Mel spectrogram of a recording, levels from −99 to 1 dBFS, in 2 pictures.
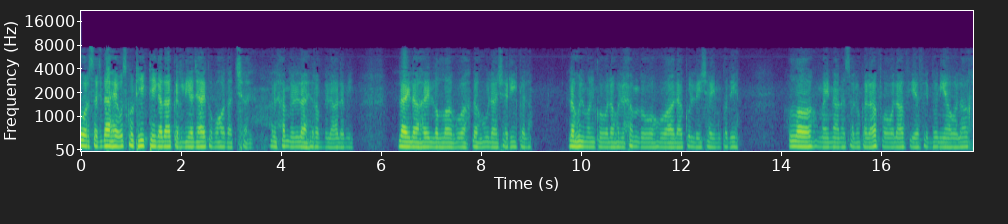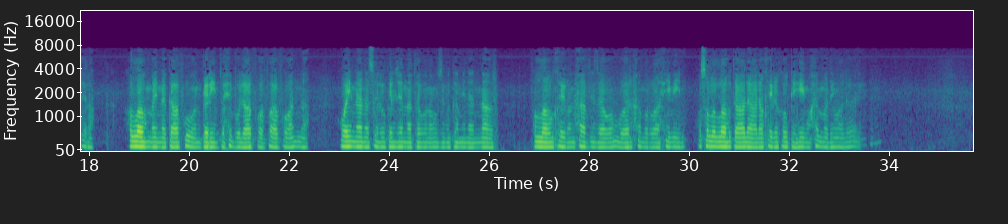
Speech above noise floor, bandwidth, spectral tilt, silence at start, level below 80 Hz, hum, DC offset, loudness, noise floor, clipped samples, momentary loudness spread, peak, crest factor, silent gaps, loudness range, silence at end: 38 dB; 7.8 kHz; -8 dB/octave; 0 s; -52 dBFS; none; under 0.1%; -21 LUFS; -58 dBFS; under 0.1%; 14 LU; 0 dBFS; 22 dB; none; 6 LU; 2 s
